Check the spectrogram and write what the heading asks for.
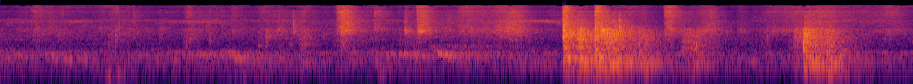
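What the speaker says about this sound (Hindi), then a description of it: "तुहानूं ब्रीडर कबूतर दिखा रहे हैं जी" Breeder pigeons on a rooftop coo softly in a low, continuous murmur, broken by two loud clattering bangs like a door or cage slamming.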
